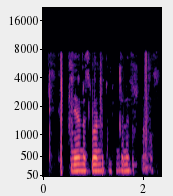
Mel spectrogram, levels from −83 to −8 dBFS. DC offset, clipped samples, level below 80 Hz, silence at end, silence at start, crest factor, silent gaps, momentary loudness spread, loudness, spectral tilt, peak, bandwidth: under 0.1%; under 0.1%; -68 dBFS; 0.1 s; 0.1 s; 32 dB; 0.41-0.48 s, 1.92-1.96 s; 9 LU; -33 LUFS; -5 dB/octave; -2 dBFS; 8 kHz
